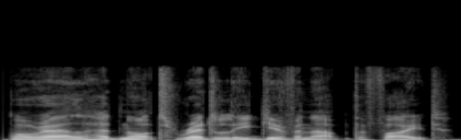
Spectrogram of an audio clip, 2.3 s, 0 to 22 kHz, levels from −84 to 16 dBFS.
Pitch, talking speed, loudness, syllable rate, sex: 110 Hz, 235 wpm, -16 LUFS, 5.9 syllables/s, male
